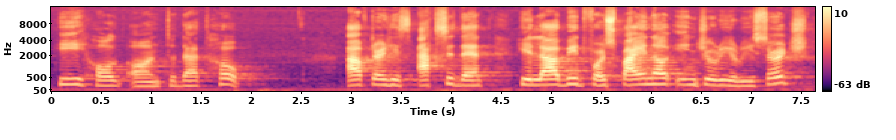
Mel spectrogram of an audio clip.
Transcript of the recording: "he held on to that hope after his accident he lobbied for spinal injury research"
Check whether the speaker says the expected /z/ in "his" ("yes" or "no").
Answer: no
